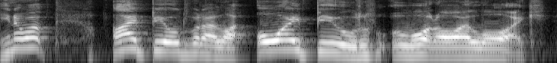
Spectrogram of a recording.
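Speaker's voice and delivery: really strong, heavy put-on Australian accent. Touring a build they made to their own taste, in a strong australian accent. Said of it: "I don't know why I'm doing a really strong Australian accent".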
